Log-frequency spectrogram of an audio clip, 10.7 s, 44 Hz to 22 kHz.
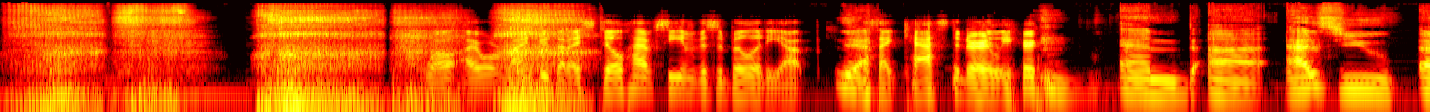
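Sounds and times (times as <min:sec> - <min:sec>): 
voice imitating heavy rasping creature breathing: 0:00.0 - 0:04.6
speech: 0:03.2 - 0:10.7.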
